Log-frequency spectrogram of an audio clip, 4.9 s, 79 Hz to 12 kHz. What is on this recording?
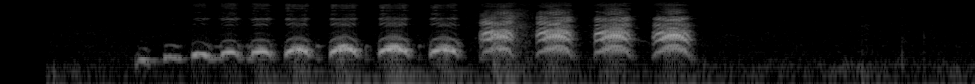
Human impersonation of a monkey. Captured with Microfone Condensador AKG C414.
3naudio17, animals, primalscream, Monkey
